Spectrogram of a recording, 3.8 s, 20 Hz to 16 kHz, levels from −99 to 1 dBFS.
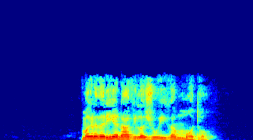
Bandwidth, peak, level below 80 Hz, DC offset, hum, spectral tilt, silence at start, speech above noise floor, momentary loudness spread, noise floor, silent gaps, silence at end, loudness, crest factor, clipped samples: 7.4 kHz; -2 dBFS; -56 dBFS; under 0.1%; none; -6.5 dB/octave; 1.25 s; over 75 dB; 13 LU; under -90 dBFS; none; 0.7 s; -16 LUFS; 16 dB; under 0.1%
